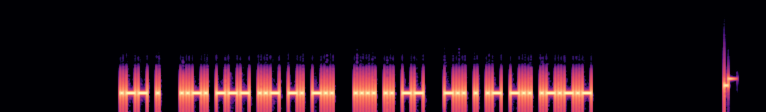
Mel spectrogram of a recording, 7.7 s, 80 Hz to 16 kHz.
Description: Morse code, heard as a keyed tone, about 40 wpm, 700 Hz. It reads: WE FOUND HIM DEAD.
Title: Sentences from Top 1500 Words 40wpm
